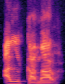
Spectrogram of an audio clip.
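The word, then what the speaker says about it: القمر: within the arabic alphabet if they are connected to alif lam before them then the alif lam is pronounced for example the word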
